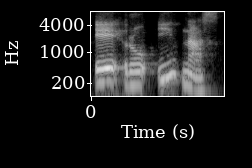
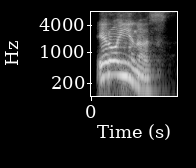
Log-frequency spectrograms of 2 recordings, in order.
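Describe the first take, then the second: First: "Heroínas" very slowly, split He-ro-í-nas; syllable by syllable. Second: HEROÍNAS as one word, high and loud; announced word. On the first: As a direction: separate each syllable of "Heroínas" clearly. Teacher splits word into syllables. ("Heroínas" silabado devagar, He-ro-í-nas) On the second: Teacher announces the next word. ("Heroínas" anunciado inteiro, alto e enfático) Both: Shown as a demonstration.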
